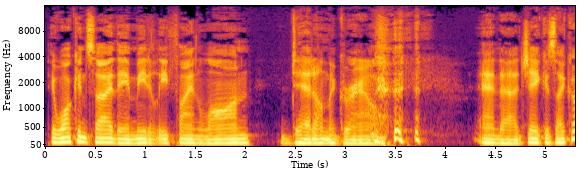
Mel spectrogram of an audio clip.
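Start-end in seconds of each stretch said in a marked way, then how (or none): none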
